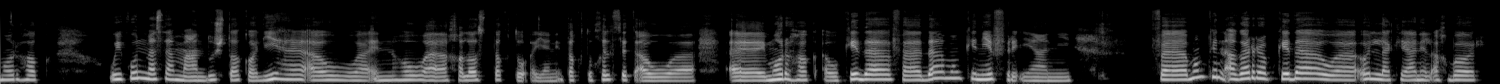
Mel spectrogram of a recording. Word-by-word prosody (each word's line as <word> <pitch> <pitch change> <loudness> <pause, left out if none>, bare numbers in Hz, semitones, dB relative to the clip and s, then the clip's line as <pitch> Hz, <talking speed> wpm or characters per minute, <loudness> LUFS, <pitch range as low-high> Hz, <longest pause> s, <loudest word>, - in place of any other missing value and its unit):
مرهق 210 0 -1 0.7
ويكون 265 +4 +2
مثلًا 240 -1 +1
ما 205 -4 +1
عندوش 180 +5 -2
طاقة 200 -3 -3
ليها، 230 +3 +2
أو 195 -1 -1
إن 190 +1 -2
هو 200 -2 0
خلاص 195 +1 -1
طاقته 210 -4 -7
يعني 160 +5 -8
طاقته 195 -2 -8
خلصت 215 +1 -3
أو 170 0 -1 0.6
آآ 180 0 +2
مرهق 205 0 +3
أو 180 0 -2
كده، 230 +3 +4
فده 225 +5 0
ممكن 280 -5 0
يفرق 225 -5 +1
يعني، 175 0 -5 0.8
فممكن 255 +9 +2
أجرّب 260 +1 +3
كده 255 -1 +4
وأقول 215 +3 +1
لك 210 0 -3
يعني 205 0 -1
الأخبار. 200 +1 -3
205 Hz, 125 wpm, -23 LUFS, 190-235 Hz, 0.8 s, كده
